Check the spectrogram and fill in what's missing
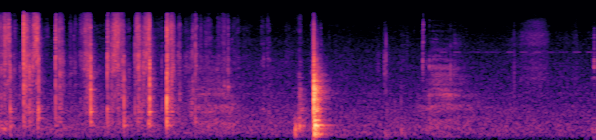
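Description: Grimslingers Duels playing cards are riffled and shuffled on a table in a quick run of crisp, rapid flicks, followed by a single sharp snap and quieter handling of the deck.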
